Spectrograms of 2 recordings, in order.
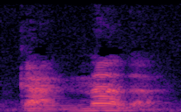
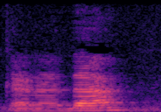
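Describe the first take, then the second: First: The stress is on the middle syllable. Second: The stress is on the last syllable. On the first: The speaker calls it wrong. "you will have to pronounce it like in the vowel rule" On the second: The speaker calls it right. "If you put it at the end, ... it would sound more like Spanish"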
